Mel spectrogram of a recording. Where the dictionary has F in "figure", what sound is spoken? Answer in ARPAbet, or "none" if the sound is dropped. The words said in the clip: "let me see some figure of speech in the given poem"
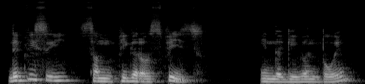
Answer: P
